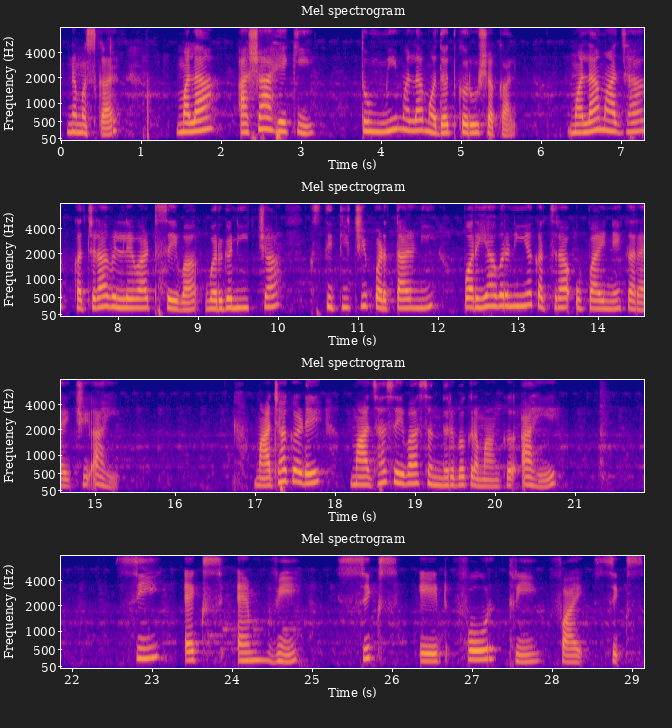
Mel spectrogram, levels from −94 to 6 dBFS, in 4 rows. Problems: background sounds at intervals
